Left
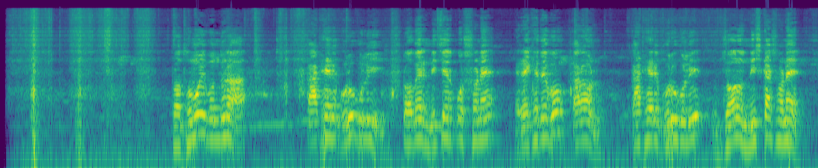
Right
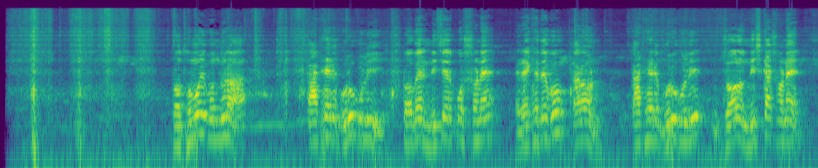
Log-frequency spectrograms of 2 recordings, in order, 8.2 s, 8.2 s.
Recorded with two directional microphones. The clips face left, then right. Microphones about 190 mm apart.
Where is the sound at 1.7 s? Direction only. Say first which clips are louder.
Left 2 dB; 20° left (ahead or behind).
